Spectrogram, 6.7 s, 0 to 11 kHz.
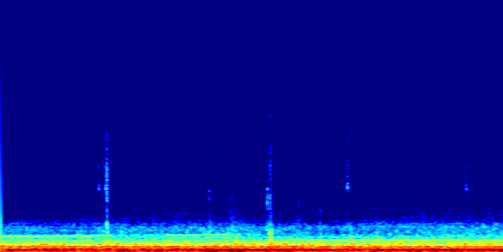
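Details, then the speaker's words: Ford Ka with suspected worn front wheel bearing, no play or rumble when spun on ramp, NVH road test at low speed up to about 20 mph; low steady droning whoa-whoa hum under road rumble; worn wheel bearing drone. "so hopefully you caught there there was a droning whoa whoa type noise and I think the maximum speed there was about 20 miles per hour"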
